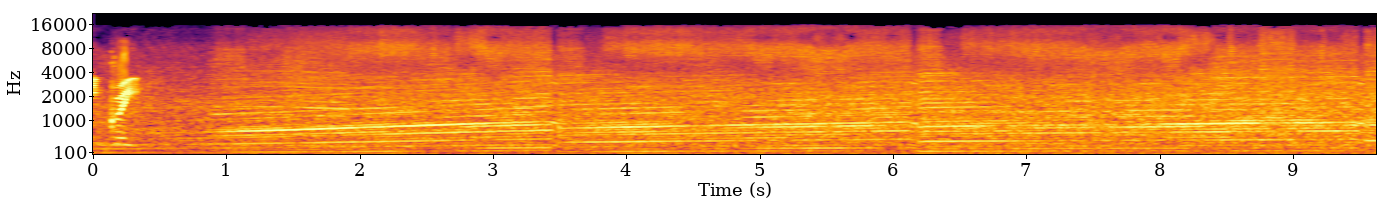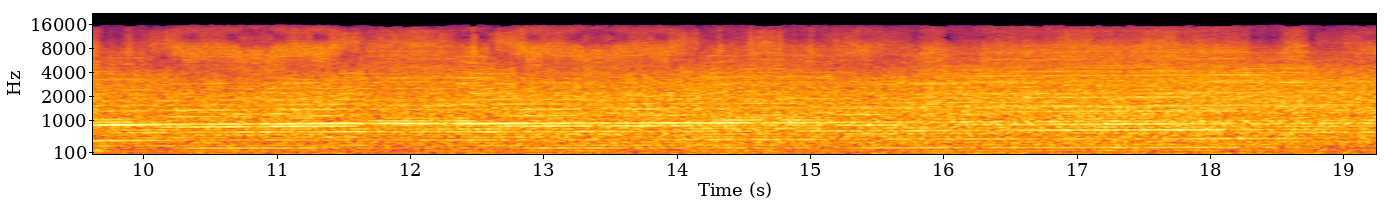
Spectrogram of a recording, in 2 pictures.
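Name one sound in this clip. A single-seater race car engine accelerates hard, shifting up through the gears.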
